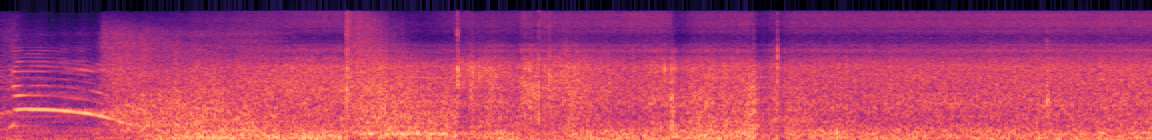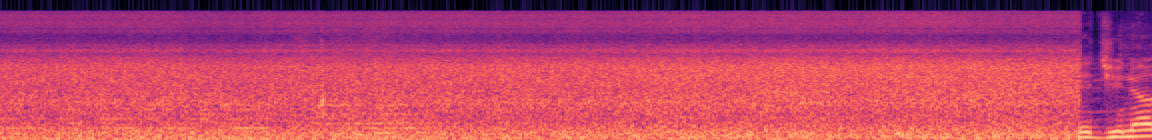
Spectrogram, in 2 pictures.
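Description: Water bursts from a large pipe and crashes down in a loud, roaring torrent.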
